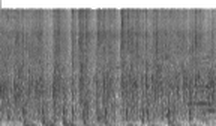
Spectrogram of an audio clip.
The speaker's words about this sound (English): So thank you guys again. Again, big round of applause for everybody.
